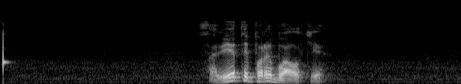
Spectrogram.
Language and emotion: Russian, positive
